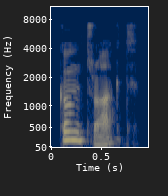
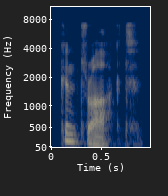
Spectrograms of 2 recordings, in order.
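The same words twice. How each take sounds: First: The stress is on the first syllable. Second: The stress is on the second syllable. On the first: It is used as a noun. "in nouns, uh, contrast, stress on the first syllable" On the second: It is used as a verb. "while in verbs, the stress on the second syllable"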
